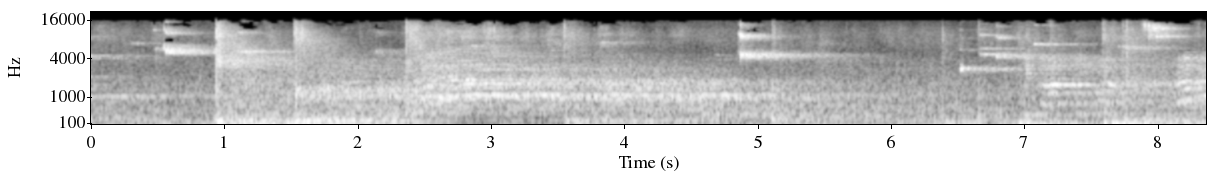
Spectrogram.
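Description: Volleyball rally in a gym hall: sharp hits on the ball and short high squeaks of shoes on the wooden floor, echoing in the hall. One hit lands about a second in, and a cluster of louder impacts comes near the end, as a player dives to the floor.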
